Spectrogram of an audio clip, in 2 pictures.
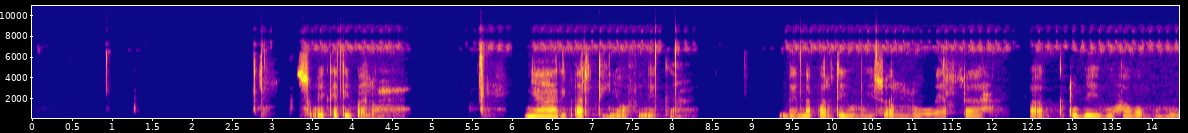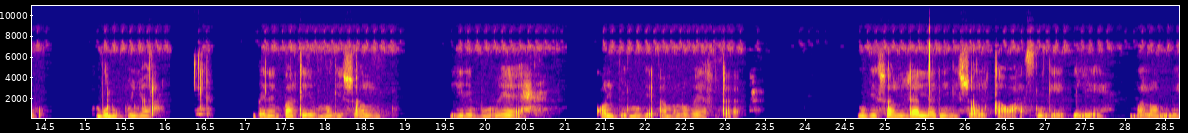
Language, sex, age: Wolof, female, 25-35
